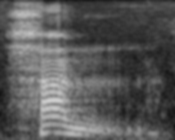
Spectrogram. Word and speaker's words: hum: And the mantra associated with this chakra, or which corresponds to this chakra, is hum. So you write H-U-M and you'll get the right pronunciation.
